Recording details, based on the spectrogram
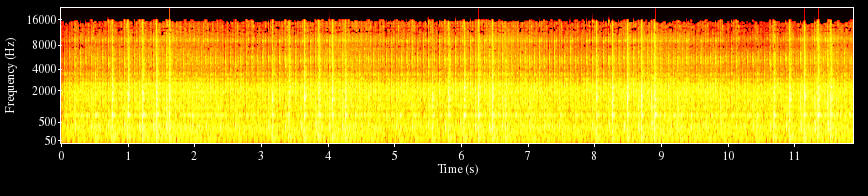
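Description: The idle hunts unevenly, with clusters of sharp pulses every couple of seconds over a steady drone; the engine isn't running smoothly at idle.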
